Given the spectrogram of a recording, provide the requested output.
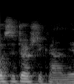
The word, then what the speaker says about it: Satoshi Kon: It was directed by, I don't know if I'm saying this right, but Satoshi Kon. – Where are you seeing that? Oh, Satoshi Kon, yeah.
